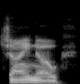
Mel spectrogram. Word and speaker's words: GINO: what a gino is also pronounced gino not go like the name go but gino like rhyming with the word rhino because that's the point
